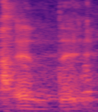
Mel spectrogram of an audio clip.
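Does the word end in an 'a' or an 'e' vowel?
e. The word ends with an 'e' vowel. "Yang ada e itu di orang Betawi"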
